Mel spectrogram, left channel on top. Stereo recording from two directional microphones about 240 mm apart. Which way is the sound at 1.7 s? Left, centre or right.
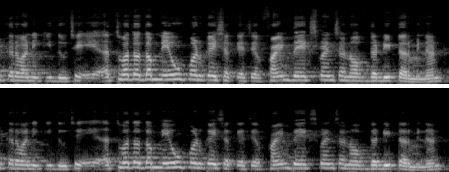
Left.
